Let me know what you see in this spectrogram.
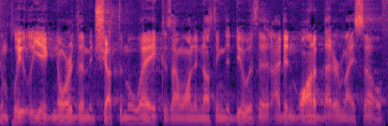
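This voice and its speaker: Against noticeable background noise, a man with an American accent talks at a moderate pace in a fairly low pitch. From Michigan (Detroit metro, east side). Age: 20s. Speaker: rehab program resident. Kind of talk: testimony. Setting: stage with audience.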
